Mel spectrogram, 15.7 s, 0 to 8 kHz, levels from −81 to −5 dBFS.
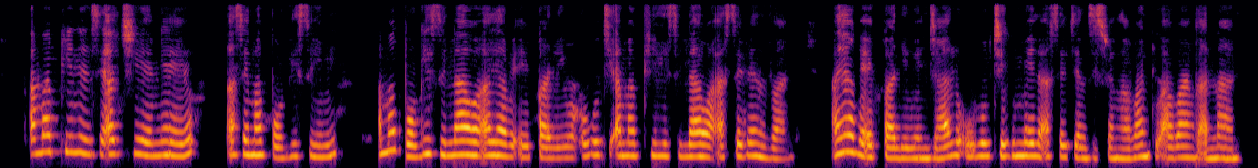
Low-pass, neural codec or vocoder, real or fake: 7.2 kHz; codec, 16 kHz in and 24 kHz out, 1.1 kbps, FireRedTTS-2 codec; fake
